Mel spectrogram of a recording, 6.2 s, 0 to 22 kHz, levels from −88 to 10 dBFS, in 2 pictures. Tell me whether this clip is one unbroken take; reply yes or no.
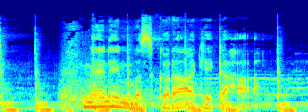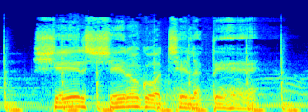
yes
